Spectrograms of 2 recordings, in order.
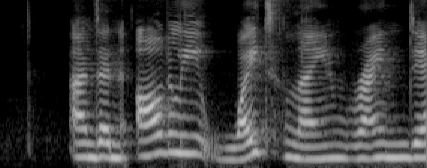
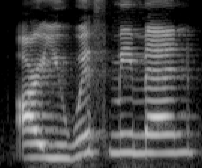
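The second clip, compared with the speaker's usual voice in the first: rallying call; 6 semitones higher, 6 dB louder, faster than usual. A narrator's reading. Ahab rallies his crew.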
